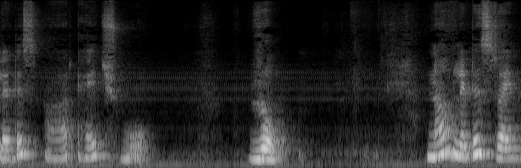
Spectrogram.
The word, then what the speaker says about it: rho: It is spelled as RHO, rho.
